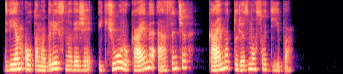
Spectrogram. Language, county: Lithuanian, Vilnius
